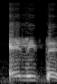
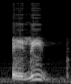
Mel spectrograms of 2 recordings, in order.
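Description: First: The stress is on the first syllable. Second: The stress is on the second syllable. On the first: The speaker calls it wrong. "No era élite" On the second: The speaker calls it right. "sino élite, con acento en la I"

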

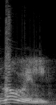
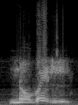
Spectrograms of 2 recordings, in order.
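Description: First: The name is said the common Spanish way. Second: The name is said the Swedish way. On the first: The speaker calls it wrong. "Todo el mundo dice el premio Nobel, y Nobel es incorrecto en español" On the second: The speaker calls it right. "en sueco es Nobel, y así debe pasar al español"

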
